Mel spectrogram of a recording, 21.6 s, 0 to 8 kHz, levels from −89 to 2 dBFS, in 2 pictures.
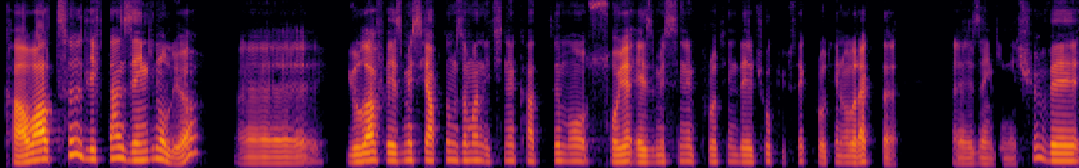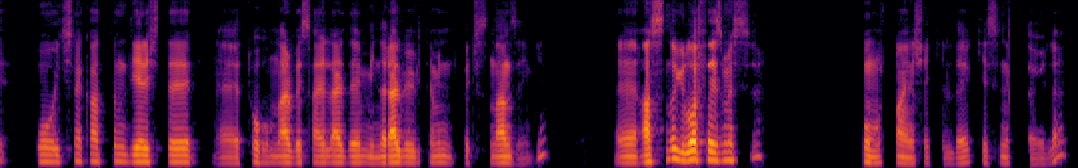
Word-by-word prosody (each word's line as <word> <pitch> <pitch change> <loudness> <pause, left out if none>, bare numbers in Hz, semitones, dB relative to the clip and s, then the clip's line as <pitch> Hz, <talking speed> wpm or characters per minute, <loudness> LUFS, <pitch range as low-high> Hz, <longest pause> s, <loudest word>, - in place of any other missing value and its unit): Kahvaltı 170 - +6
liften 170 +3 +1
zengin 155 0 +1
oluyor. 220 - +1 0.4
Eee, 100 -8 -6 0.2
yulaf 145 +6 +4
ezmesi 145 +2 -1
yaptığım 145 +1 0
zaman 145 0 -4
içine 130 +3 -10
kattığım 135 0 -7
o 130 -1 -4
soya 125 +1 +1
ezmesinin 120 +1 -5
protein 125 +1 -11
değeri 120 -1 -3
çok 135 +2 -13
yüksek. 130 0 -16
Protein 110 +2 -10
olarak 110 0 -2
da, - - -7 0.6
eee, 95 -1 -9
zenginleşiyor 95 - -12
ve 140 -1 +3 0.3
o 125 -1 -2
içine 120 +3 -9
kattığım 125 0 -7
diğer 125 0 +4
işte, 120 0 -1 0.2
eee, 100 0 -9
tohumlar 110 -1 -2
vs.ler 110 -1 -2
de 110 0 -1
mineral 110 +1 +3
ve 110 0 -4
vitamin 110 0 -10
açısından 110 +1 -2
zengin. 150 - -18 0.7
Eee, 110 +1 -1
aslında 120 +9 +4
yulaf 160 +1 +8
ezmesi 150 +5 +2 1.1
Humus 110 -3 -1
aynı 100 -3 -3
şekilde 95 +1 -11
kesinlikle 105 -4 -15
öyle. 95 - -12
120 Hz, 130 wpm, -26 LUFS, 110-140 Hz, 1.1 s, yulaf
